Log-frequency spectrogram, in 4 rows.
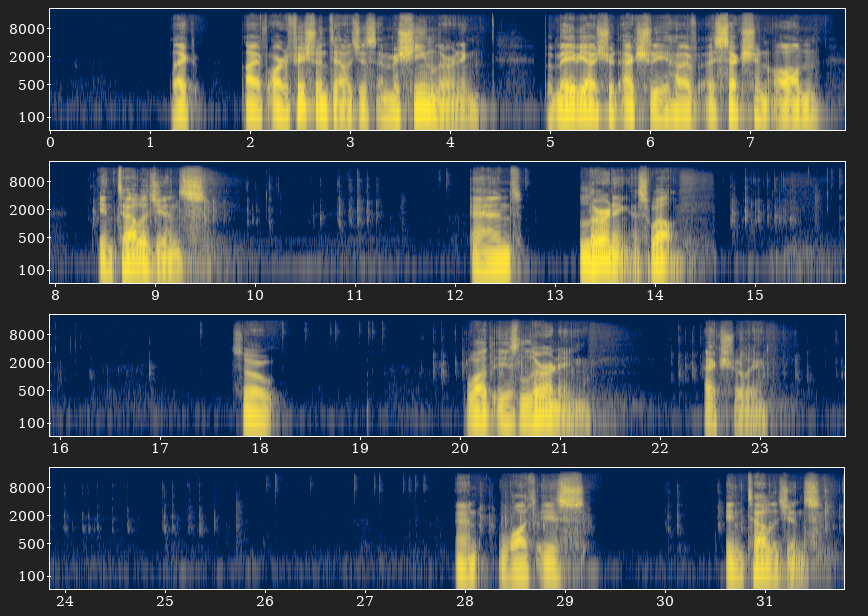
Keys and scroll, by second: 7.8-11.4 typing, 14.2-15.6 typing, 19.2-25.5 typing, 28.0-31.7 typing.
